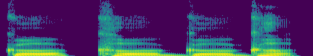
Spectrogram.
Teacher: इथे बघा क वर्गातले सगळे वर्ण म्हणजे क ख ग घ हे घशातून येतात म्हणून ते झाले कंठ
